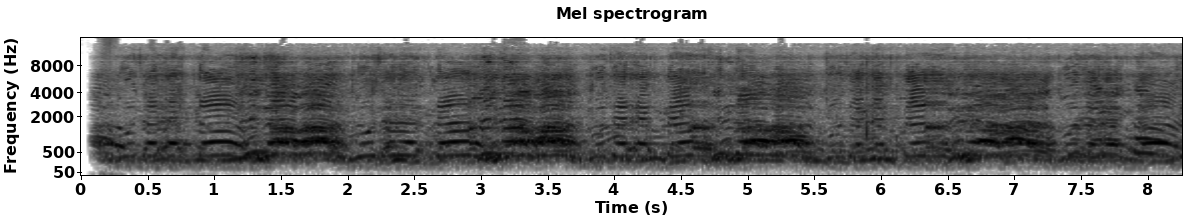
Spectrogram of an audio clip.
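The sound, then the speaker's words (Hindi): A crowd of Gurjar protesters camped on roads and railway lines, demanding 5% reservation, chants slogans together in loud, rhythmic bursts, many voices rising and falling in unison without pause for about eight seconds. “गुर्जर आंदोलनकारी इन मार्गों पर पड़ाव डाले बैठे हैं और नारे बुलंद कर रहे हैं।”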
